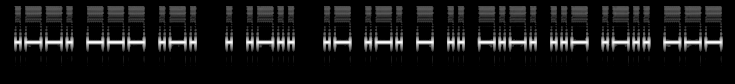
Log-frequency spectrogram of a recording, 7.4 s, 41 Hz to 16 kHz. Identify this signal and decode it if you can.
Morse code, heard as a keyed tone, about 23 wpm, 800 Hz. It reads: POR EL ARTICULO
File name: morse mp3 / ESPAGNOL TEXTE EN CLAIR 2 VITESSE 22 MOTS MINUTES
